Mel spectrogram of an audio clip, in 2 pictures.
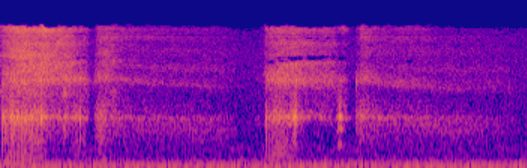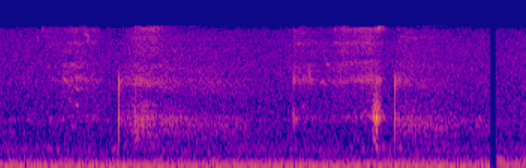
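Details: Deep, rattling snoring with uneven snorts over a loud low rumble, recorded at night in a small room with the SnoreLab smartphone app.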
